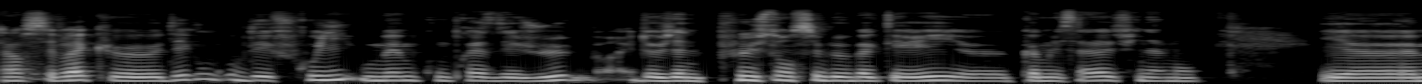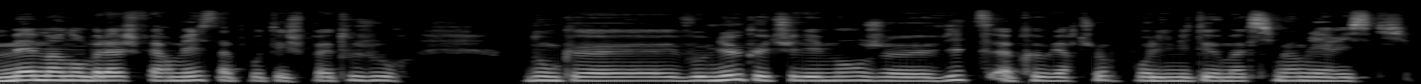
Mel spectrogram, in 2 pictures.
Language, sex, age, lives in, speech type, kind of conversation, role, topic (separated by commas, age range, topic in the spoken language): French, female, 20-24, France, read, expert-assistant, expert, Pourquoi certains aliments deviennent-ils parfois dangereux alors qu’on pensait qu’ils étaient sûrs ?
